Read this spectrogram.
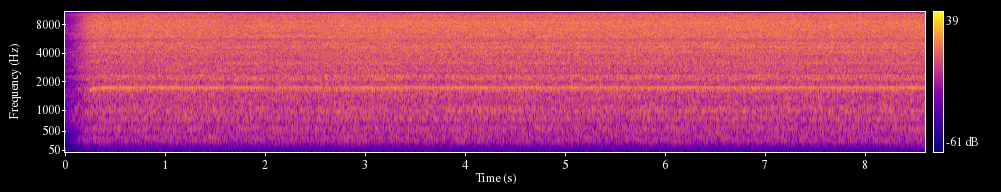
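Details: Riello oil burner on annual service, thermostat jumped: burner lights quickly into a steady, even roar with a faint constant whistle and no puffing or rumble; running cleanly.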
